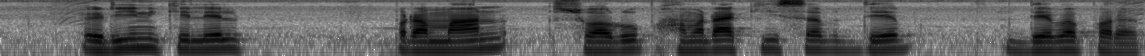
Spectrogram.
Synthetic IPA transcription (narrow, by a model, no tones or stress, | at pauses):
ɾinkelel | pɾəman | swəɾuphəmɾakisəbʱ | d̪eβəpəɾət̪̚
